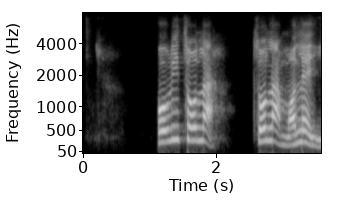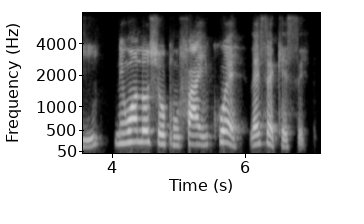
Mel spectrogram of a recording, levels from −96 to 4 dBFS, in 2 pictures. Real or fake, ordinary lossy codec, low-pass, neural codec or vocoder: real; Opus, 16 kbps; 7.2 kHz; none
